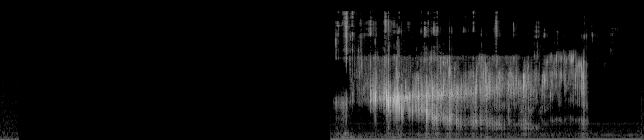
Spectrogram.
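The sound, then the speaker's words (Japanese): Hot water from a kettle being poured: after a long silence, a steady, fairly loud splashing pour lasts about five seconds and then stops. No one speaks. “あ、お湯沸いたわね。ちょっと待ってて。”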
